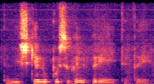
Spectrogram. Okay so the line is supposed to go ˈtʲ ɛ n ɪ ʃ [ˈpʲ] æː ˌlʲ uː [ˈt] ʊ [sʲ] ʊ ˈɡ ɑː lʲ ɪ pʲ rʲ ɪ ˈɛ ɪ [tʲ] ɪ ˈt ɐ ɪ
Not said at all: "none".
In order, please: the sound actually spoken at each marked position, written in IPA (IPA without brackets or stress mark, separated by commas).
kʲ, p, sʲ, tʲ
